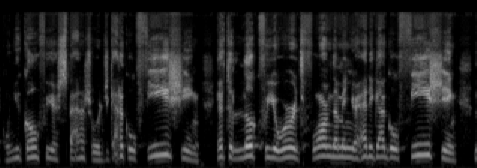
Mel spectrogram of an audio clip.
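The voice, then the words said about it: Thick Argentine accent. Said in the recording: “She had like a very thick, like Argentine accent.”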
